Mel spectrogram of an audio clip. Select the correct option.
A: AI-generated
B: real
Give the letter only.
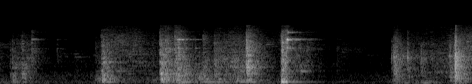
B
